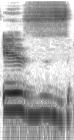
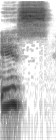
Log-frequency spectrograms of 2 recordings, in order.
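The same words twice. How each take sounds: First: The word ends with a buzzing z sound. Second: The word ends with a hissing s sound. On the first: The speaker calls it right. "it makes more of a buzzy Z" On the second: The speaker calls it wrong. "I don't hear a S. It's not is"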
